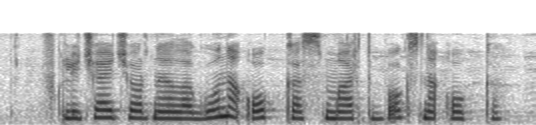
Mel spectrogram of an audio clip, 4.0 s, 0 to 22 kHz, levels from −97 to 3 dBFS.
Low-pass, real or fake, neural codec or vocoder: 7.2 kHz; real; none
